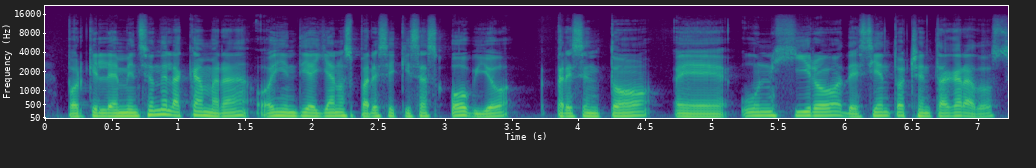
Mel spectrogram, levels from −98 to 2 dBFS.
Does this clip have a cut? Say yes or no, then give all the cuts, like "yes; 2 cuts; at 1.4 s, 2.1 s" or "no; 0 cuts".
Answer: no; 0 cuts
